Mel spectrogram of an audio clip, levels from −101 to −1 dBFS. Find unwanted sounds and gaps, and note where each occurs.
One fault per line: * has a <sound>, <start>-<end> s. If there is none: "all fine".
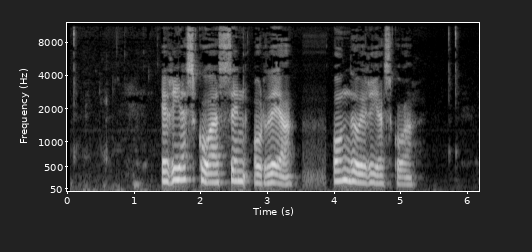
all fine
